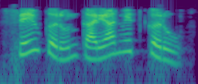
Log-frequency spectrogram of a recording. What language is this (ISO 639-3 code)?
mar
